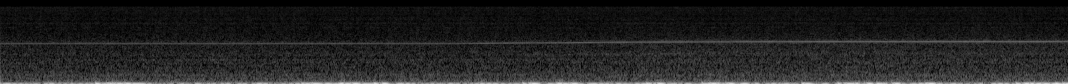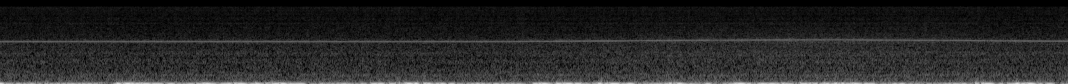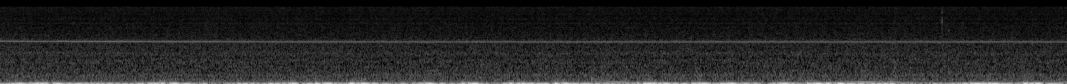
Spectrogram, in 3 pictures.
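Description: Steady background noise with an uneven low rumble and a thin, constant high-pitched whine that edges up in pitch a few seconds in and rises a little more for a few seconds past the middle before settling back.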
